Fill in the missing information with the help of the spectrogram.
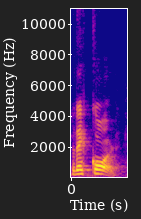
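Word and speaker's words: record: शब्द D next इसे रिकॉर्ड रिकॉर्ड सो आर को हम ज्यादा साउंड दे रहे हैं रिकॉर्ड डी नेक्स्ट इसे कन्वर्ट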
